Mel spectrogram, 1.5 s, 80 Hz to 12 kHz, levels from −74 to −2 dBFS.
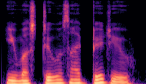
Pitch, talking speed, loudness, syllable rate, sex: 115 Hz, 285 wpm, -15 LUFS, 5.3 syllables/s, male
